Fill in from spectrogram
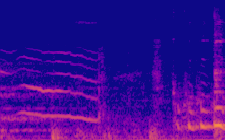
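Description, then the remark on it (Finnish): The morgue cat, old Matias Kolli, lets out a long, drawn-out meow, followed by rougher yowling cries that swell louder toward the end, with no one talking. “Ruumishuoneen kissa siellä naukuelee, vanha Matias Kolli.”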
